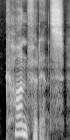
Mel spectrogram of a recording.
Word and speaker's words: confidence: First, let's talk about the word confidence. CON-fi-dence. 3 syllables.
